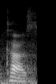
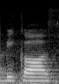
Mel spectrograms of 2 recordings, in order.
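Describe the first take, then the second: First: The word is cut to a single short syllable. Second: The word is said with both syllables fully. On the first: The speaker calls it right. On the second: The speaker calls it wrong. "not a because"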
